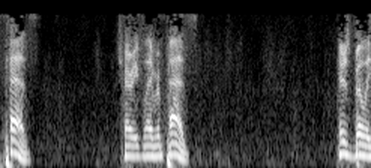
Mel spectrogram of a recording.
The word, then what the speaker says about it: Fez: who I am no does it uh does it rhyme with PEG no it doesn't rhymes with Pez cherry flavor Pez here's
